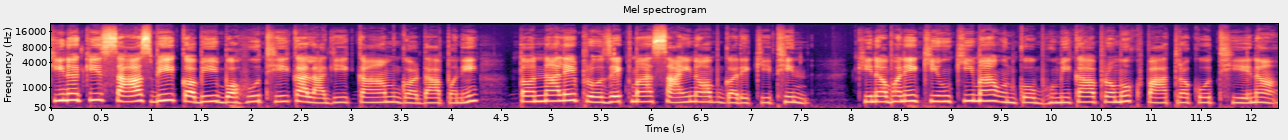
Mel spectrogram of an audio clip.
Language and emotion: Nepali, neutral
